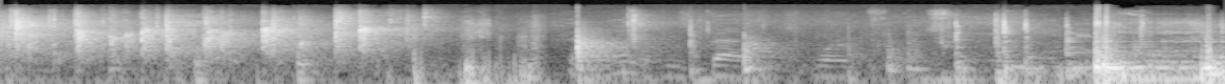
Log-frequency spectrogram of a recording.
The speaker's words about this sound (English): So without further ado, let's have a warm applause for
